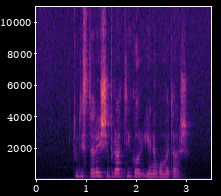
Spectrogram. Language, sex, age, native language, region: Slovenian, female, 50-59, Slovenian, Gorenjska region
